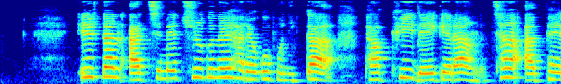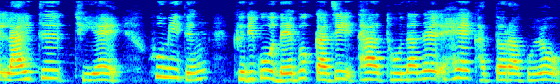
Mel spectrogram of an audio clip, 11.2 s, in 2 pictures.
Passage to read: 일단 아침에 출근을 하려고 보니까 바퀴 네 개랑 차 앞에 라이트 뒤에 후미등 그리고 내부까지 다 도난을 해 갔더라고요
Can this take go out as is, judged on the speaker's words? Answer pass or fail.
pass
